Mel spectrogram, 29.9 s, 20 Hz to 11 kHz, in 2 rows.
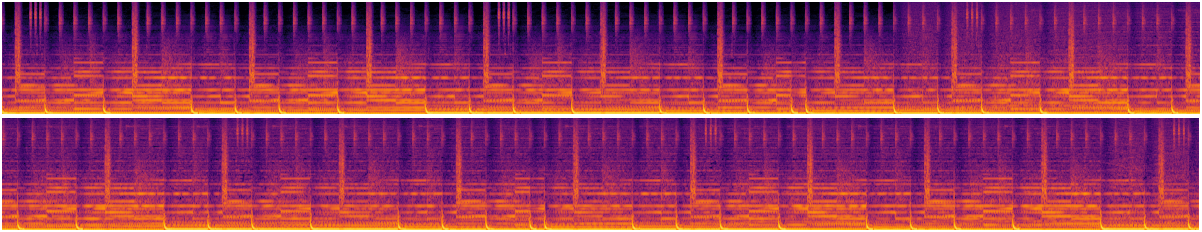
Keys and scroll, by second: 0.1 ], 0.6 ].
